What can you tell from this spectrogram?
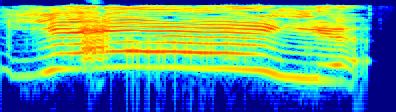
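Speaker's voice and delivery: high, loud joyful yell; cheering. A narrator's reading. Kids cheer at the captain's deal, loud joyful yell. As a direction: burst out in a cheer. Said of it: "burst out cheering".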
